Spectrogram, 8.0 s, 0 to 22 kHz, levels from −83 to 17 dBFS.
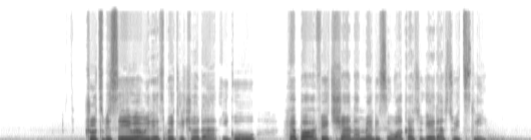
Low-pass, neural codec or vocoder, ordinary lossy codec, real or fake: none; vocoder, 48 kHz, 128 mel bands, Vocos; none; fake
